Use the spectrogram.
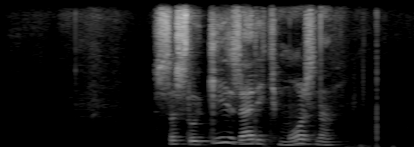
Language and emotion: Russian, positive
